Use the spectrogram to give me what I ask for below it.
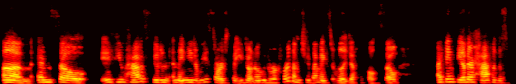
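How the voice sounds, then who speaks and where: A woman's voice: medium pitch, quick pace, highs cut off. A woman presenting a staff training on a video call in a casual way, with many fillers and restarts.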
